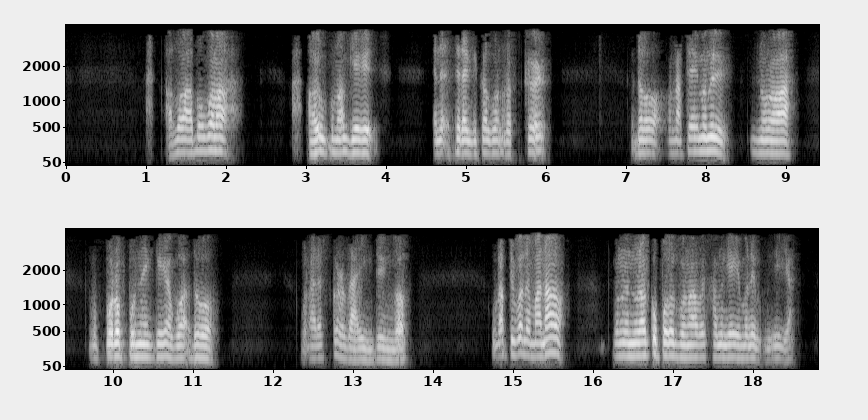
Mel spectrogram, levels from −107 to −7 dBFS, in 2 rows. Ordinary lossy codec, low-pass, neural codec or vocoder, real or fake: MP3, 24 kbps; 3.6 kHz; codec, 16 kHz in and 24 kHz out, 0.4 kbps, LongCat-Audio-Codec, fine tuned four codebook decoder; fake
